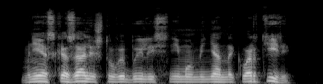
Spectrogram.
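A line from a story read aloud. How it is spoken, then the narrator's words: Embarrassed mutter. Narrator (Russian): пробормотал я в смущении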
